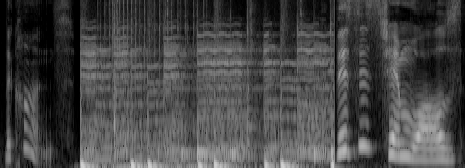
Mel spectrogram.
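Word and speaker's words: Walz: cons this is Tim Walls I just found out that it's walls and not Waltz so I have been mispronouncing it he's the governor of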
